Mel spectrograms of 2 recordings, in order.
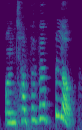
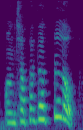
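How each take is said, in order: Both takes have the same delivery.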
